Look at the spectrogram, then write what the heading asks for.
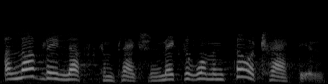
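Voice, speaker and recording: An American woman in the role of a 1940s radio Hollywood reporter. She is gushing and polished, with very lively intonation and a husky edge, on a dull recording. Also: a little high, a little fast. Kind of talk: scripted 1940s radio promotional chat. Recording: dull, reverberant old radio broadcast.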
